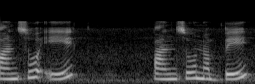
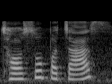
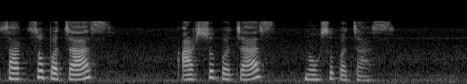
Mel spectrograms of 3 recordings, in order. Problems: none marked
